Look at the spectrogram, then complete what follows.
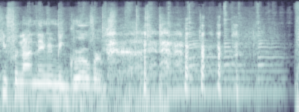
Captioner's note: laughing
